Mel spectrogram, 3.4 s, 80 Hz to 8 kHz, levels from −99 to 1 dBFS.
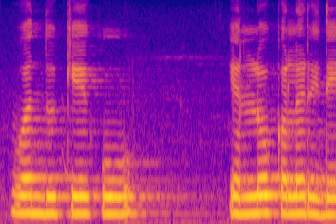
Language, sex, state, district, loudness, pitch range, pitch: Kannada, female, Karnataka, Bidar, -12 LUFS, 220-225 Hz, 225 Hz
